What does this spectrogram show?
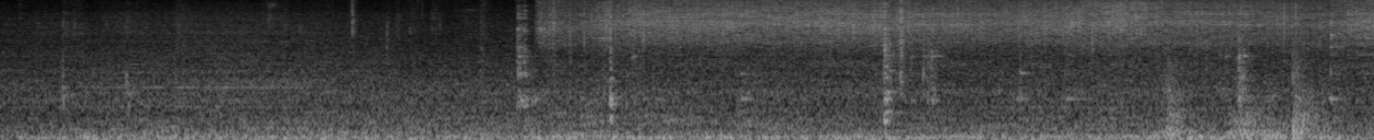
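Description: Chicken teriyaki pieces sizzling in a hot frying pan as they are laid in with metal tongs; the sizzle starts about two and a half seconds in. A few short clicks of tongs against the pan sound over a steady low rumble.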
